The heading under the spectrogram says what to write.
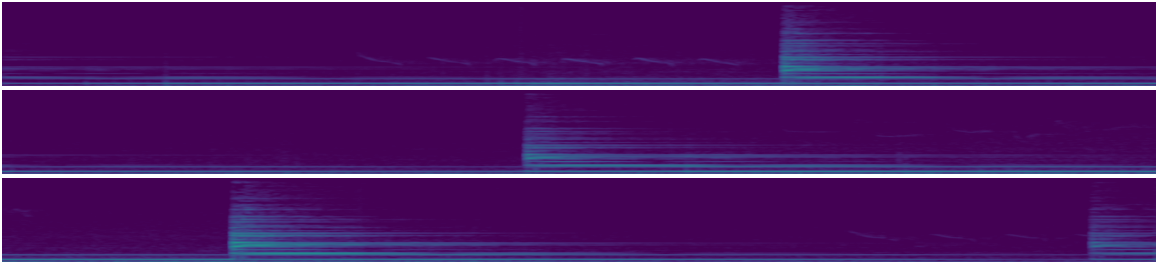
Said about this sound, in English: That is the bell of the chapel of Saint Bernadette in the Cité de Secours Saint-Pierre.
